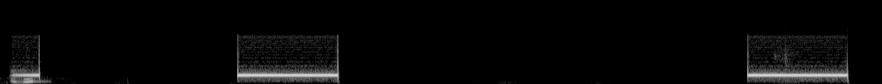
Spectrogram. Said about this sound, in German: Wählen wir mal durch.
